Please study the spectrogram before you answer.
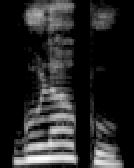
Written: ಗಳಪ

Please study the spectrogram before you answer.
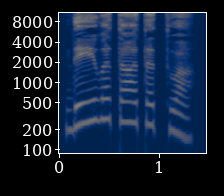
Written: ದೇವತಾತತ್ವ

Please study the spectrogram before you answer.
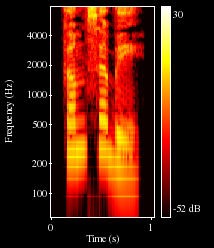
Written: ಕಂಸಬೆ

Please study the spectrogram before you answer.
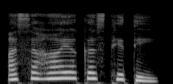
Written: ಅಸಹಾಯಕಸ್ಥಿತಿ

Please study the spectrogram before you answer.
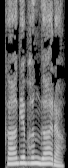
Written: ಕಾಗೆಭಂಗಾರ

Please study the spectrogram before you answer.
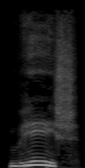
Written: ಭೇಷ್

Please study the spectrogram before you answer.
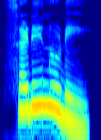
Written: ಸಿಡಿನುಡಿ

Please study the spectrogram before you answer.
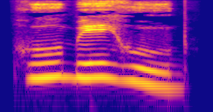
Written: ಹೂಬೇಹೂಬ

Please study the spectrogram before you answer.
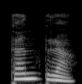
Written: ತುಂತುರು

